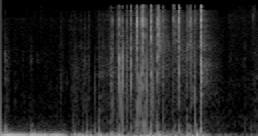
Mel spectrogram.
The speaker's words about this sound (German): Auf jeden Fall, ah, kleines ASMR im Buchgeblätter.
